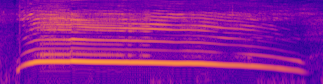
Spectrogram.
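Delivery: long, very high, loud whoop; victory whoop. Real, not acted. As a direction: let out a huge whoop. Celebrating the big catch.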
